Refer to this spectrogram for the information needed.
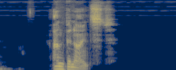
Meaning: Without the knowledge of
- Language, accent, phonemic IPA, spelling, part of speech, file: English, Australia, /ˌʌnbɪˈnoʊnst/, unbeknownst, adjective, En-au-unbeknownst.ogg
